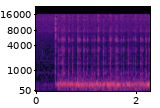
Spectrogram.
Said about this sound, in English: What do you hear? If you said white noise, you're only half right. The clip you just listened to is actually called brown noise. This new kind of noise has been popping up as an alternative to more familiar white noise.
